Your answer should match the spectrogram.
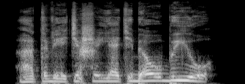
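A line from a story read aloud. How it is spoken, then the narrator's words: Growled. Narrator (Russian): прорычал Уильям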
